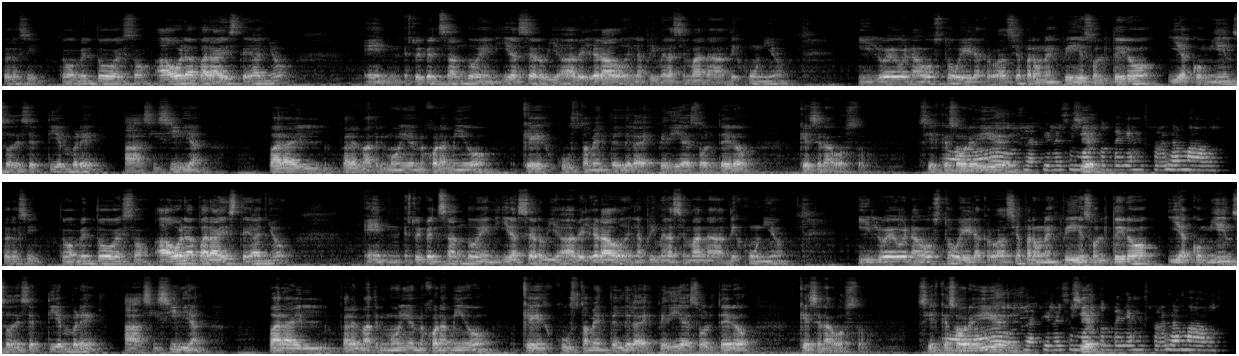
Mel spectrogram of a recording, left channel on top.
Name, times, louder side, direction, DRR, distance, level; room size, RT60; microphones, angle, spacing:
voice 1, 0.0-2.9 3.6-8.2 8.6-14.4 15.0-17.3 17.6-19.9 20.3-21.0 21.5-22.6 23.0-23.3, right 2 dB, 75° right, 1.2 m, -23 dB
voice 2, 21.7-24.5, right 2 dB, 25° right, 0.8 m, -26 dB
7.7 x 4.9 x 5.4 m
head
